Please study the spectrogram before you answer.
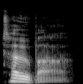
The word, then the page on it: tow bar: British English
